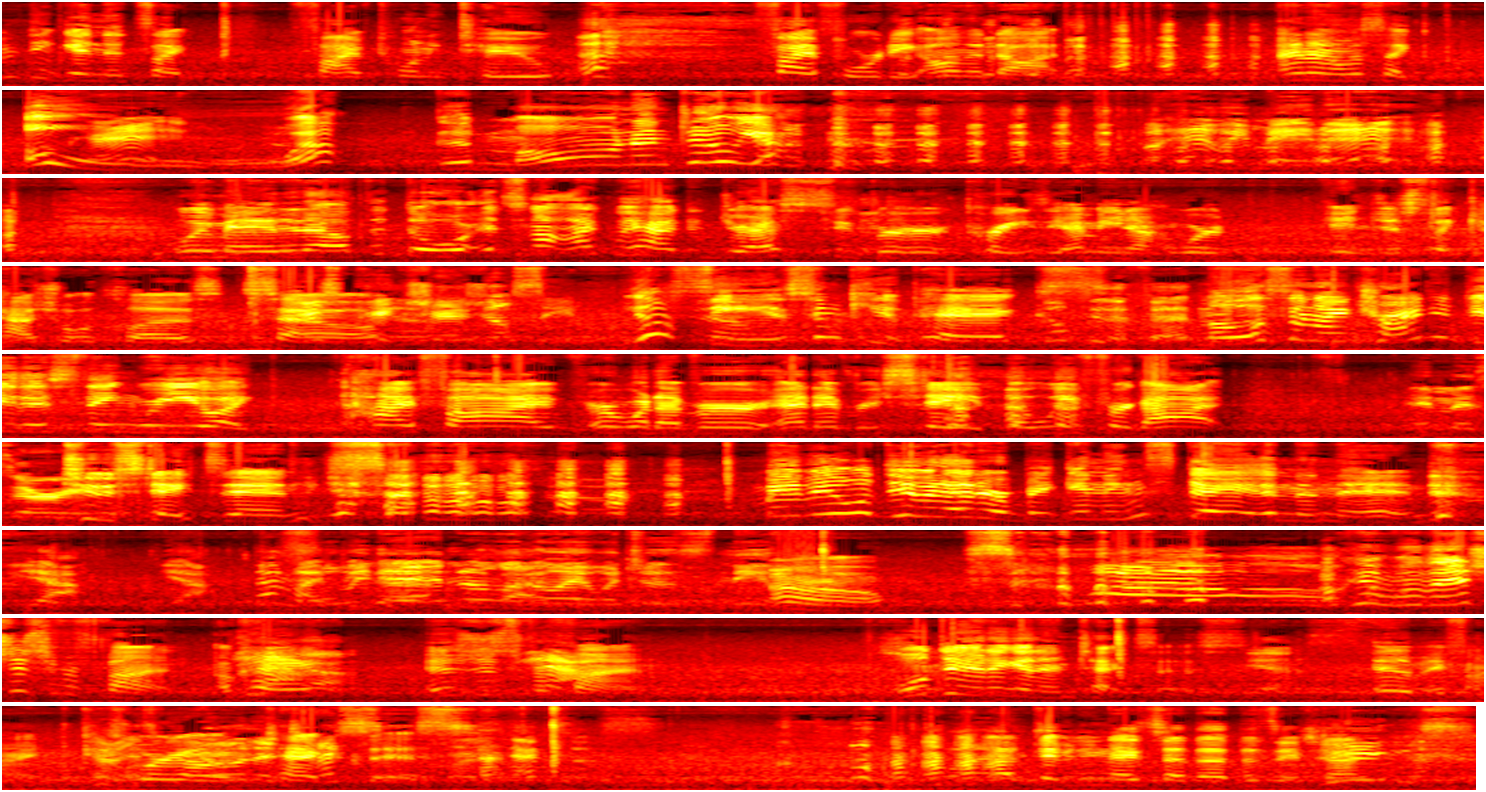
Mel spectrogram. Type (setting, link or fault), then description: setting, inside a vehicle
